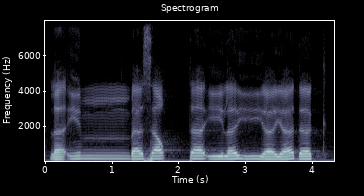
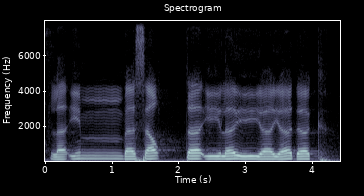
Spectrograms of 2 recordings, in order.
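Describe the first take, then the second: The two takes are said the same way.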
